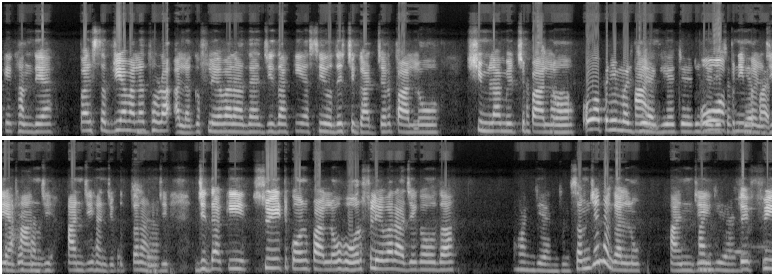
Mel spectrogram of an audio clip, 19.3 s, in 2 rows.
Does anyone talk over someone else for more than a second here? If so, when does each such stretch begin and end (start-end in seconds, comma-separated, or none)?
8.7-10.3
